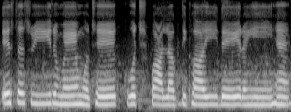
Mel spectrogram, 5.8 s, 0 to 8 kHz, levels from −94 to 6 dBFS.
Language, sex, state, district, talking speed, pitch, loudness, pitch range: Hindi, female, Madhya Pradesh, Katni, 105 wpm, 220 Hz, -13 LUFS, 210-235 Hz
